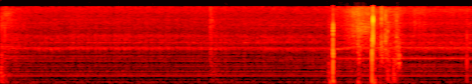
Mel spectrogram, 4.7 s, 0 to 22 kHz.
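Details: 2017 Honda CR-V Touring 1.5 L turbo, switched off and parked over 4 hours: faint steady hum with a few soft clicks, recurring, later shut off by itself; cause unknown; humming with engine off.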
